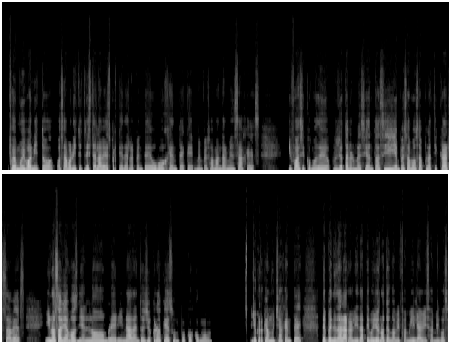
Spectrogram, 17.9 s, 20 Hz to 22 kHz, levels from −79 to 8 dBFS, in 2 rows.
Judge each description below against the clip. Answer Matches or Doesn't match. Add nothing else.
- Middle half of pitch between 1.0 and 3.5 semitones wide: Doesn't match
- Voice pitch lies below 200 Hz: Doesn't match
